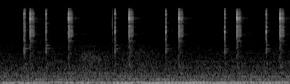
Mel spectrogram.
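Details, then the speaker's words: AC PCB relay bench-tested with a 12 V charger touched to its coil: sharp dry clicks in irregular pairs as it pulls in and releases cleanly; the relay is good. "क्योंकि ये output supply दे रहा हूँ चट चट करके आवाज़ आ रहा है। देखिए इस तरह से। ये रिले हमारा सही है।"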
